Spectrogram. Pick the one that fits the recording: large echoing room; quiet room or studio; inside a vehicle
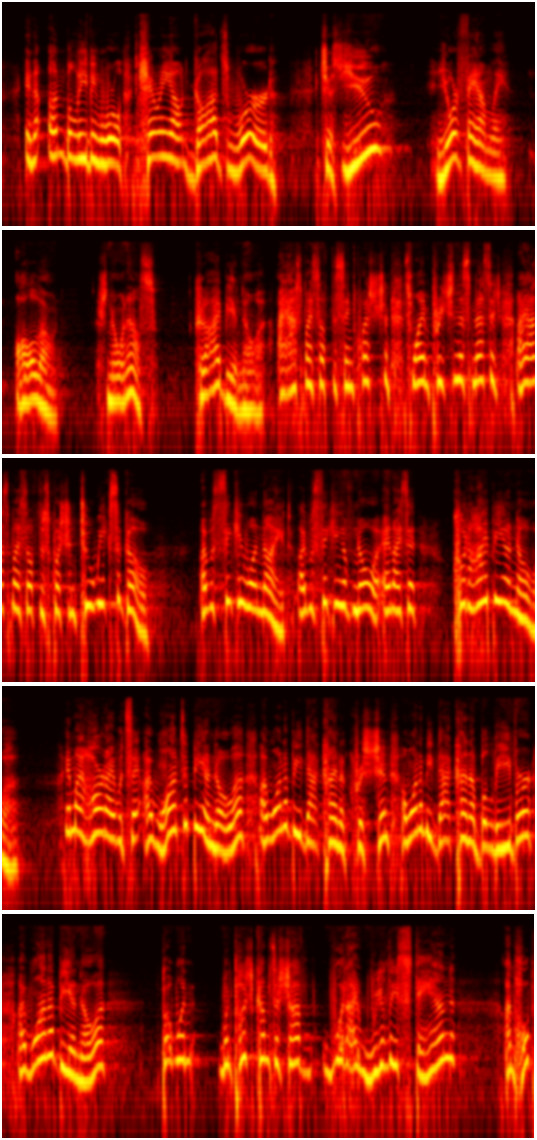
large echoing room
